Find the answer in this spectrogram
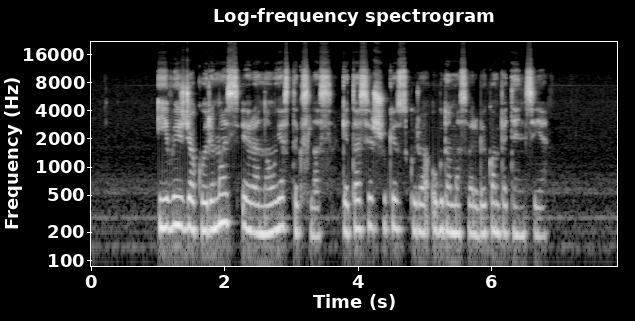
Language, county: Lithuanian, Klaipėda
